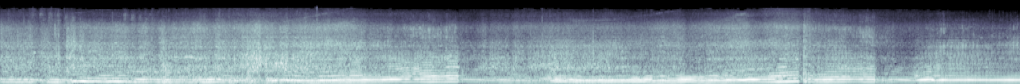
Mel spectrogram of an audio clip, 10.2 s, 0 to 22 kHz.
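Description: Hyundai i20 rally car's turbocharged engine revving hard on a stage. The revs drop and waver around the middle as it slows for a tight turn, then climb sharply again as it accelerates away.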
